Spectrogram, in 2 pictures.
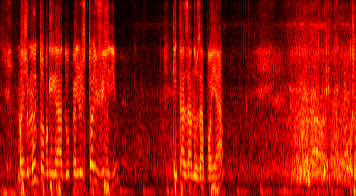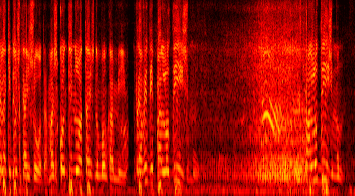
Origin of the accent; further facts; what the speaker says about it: Angola; Angola não tem de riqueza? Temos tudo. Mas... Bom, mano, sobrevivemos no lixo. Vejo muitas famílias da minha terra comendo no lixo, meu irmão.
